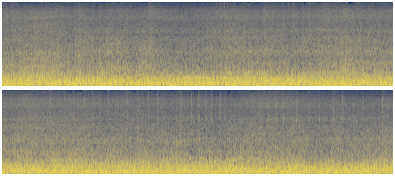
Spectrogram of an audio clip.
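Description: Dirt bike and quad ATV engines running in a group, a loud, steady low rumble.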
